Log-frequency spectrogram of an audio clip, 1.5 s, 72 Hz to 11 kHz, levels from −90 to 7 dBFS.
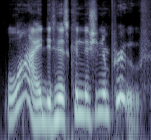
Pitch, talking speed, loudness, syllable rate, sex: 195 Hz, 200 wpm, -17 LUFS, 6.4 syllables/s, male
